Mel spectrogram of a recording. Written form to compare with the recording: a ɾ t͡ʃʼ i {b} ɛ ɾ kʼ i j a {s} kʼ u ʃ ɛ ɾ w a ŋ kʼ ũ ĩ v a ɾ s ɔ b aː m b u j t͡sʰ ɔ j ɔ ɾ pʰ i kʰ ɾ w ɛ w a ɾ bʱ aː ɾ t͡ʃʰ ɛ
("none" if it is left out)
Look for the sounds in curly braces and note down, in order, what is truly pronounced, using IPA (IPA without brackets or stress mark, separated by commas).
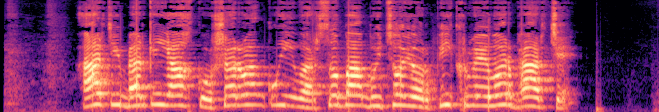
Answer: b, χ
